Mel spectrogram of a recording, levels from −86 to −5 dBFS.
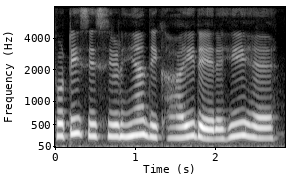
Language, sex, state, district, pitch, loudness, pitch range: Hindi, female, Jharkhand, Ranchi, 250 Hz, -15 LUFS, 225-265 Hz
